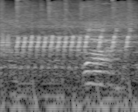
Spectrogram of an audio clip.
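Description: Arcade boxing machine beeping a rapid run of short rising electronic chirps, about a dozen a second and slowing slightly near the end, as it shows the punch-power score.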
